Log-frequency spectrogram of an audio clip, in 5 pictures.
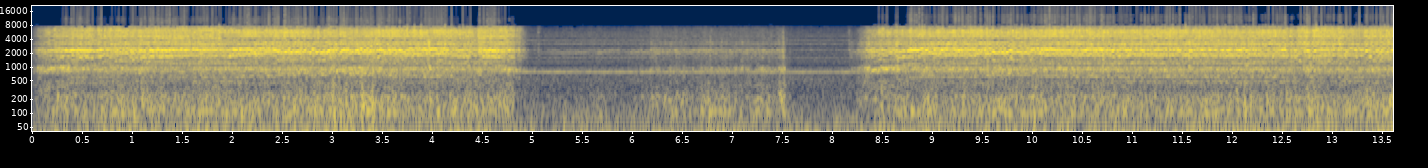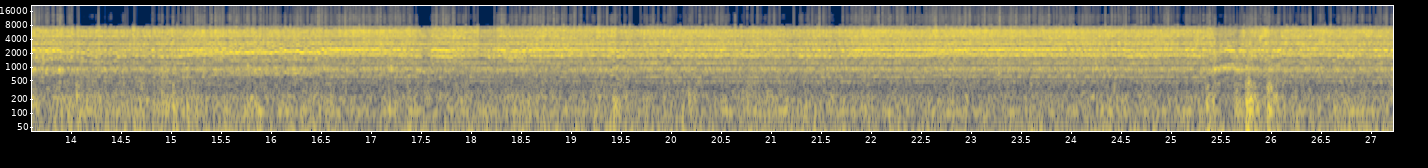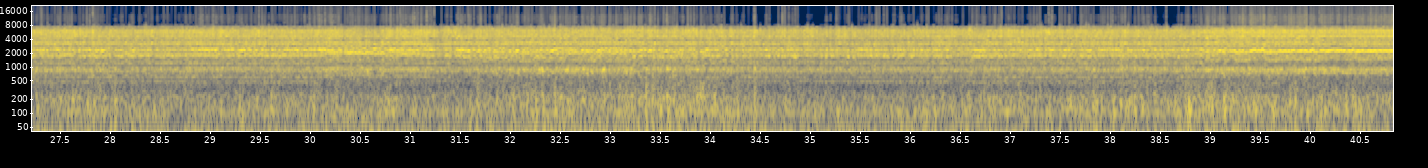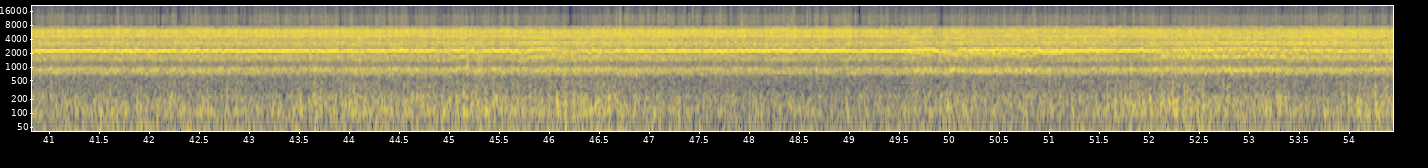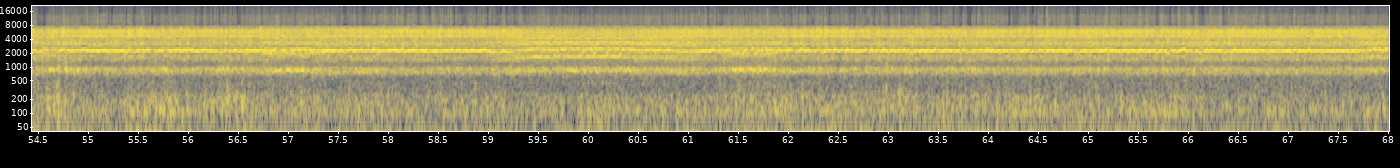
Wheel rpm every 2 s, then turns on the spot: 140, 160, 80, 10, 120, 160, 160, 160, 160, 160, 160, 160, 160, 160, 160, 160, 160, 160, 160, 180, 200, 200, 200, 200, 190, 190, 200, 200, 190, 200, 200, 200, 200, 200.
4-8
